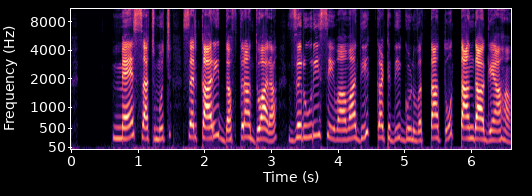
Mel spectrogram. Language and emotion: Punjabi, angry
